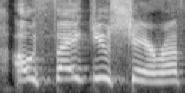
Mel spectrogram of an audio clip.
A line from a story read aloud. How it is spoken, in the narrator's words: yells so I can hear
